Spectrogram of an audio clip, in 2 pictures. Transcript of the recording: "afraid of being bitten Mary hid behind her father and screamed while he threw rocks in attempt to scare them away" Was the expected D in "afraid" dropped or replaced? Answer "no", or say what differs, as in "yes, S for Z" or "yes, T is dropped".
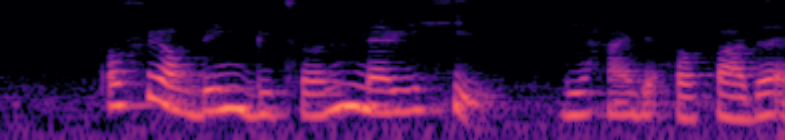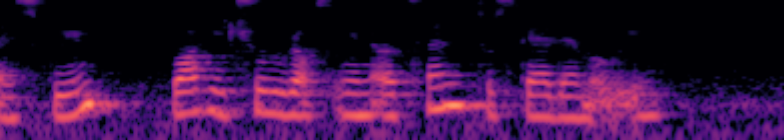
yes, D is dropped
